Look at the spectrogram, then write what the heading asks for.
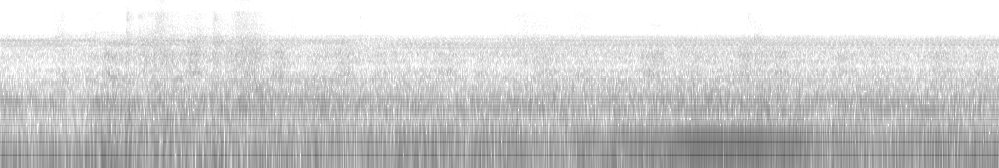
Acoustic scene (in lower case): elevator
